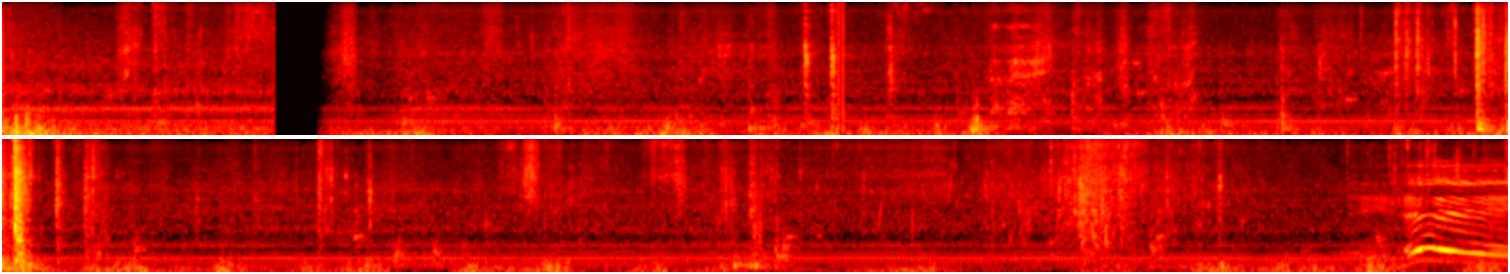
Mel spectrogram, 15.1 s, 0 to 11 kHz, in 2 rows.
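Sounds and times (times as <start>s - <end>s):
low steady hum: 0.0s - 15.0s
water slapping boat hull: 1.9s - 15.0s.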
